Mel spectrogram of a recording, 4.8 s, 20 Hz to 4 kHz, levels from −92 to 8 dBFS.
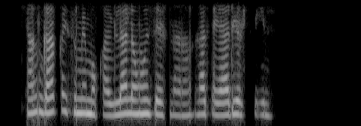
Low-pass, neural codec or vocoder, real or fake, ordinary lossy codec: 3.6 kHz; codec, 16 kHz, 4 kbps, X-Codec, WavLM features, trained on Multilingual LibriSpeech; fake; Opus, 24 kbps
